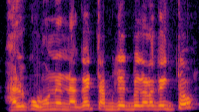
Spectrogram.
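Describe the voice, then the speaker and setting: Bumbling constable. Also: male voice, very high-pitched, fairly even intonation, a little fast, background noise. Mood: comic. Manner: rustic, cajoling, comic. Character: bumbling rustic police constable man. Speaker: police constable. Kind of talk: sitcom acting.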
